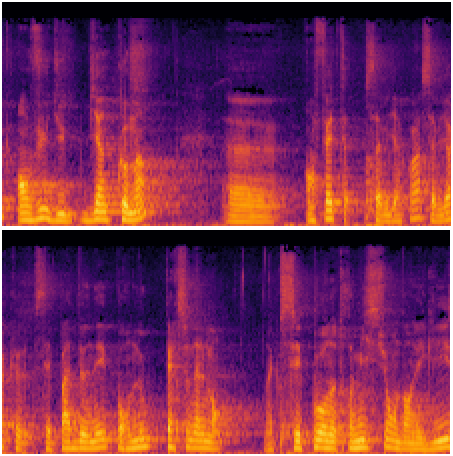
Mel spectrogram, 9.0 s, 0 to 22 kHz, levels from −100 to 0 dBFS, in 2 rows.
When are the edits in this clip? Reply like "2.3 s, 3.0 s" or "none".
3.6 s, 7.3 s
